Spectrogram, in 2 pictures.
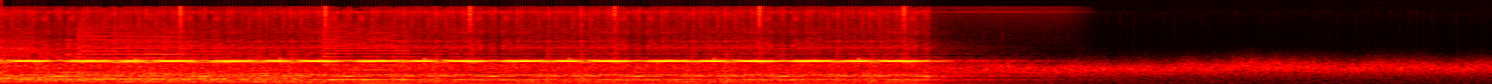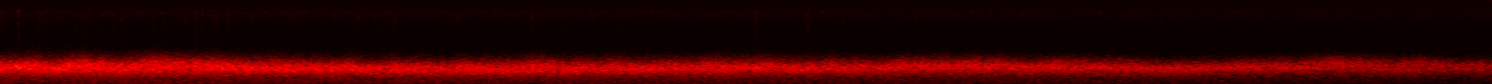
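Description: Instrumental outro of a new-age song with drums and a high sustained tone, which cuts off suddenly about seven seconds in. A soft, airy drone is left behind and slowly fades out.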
